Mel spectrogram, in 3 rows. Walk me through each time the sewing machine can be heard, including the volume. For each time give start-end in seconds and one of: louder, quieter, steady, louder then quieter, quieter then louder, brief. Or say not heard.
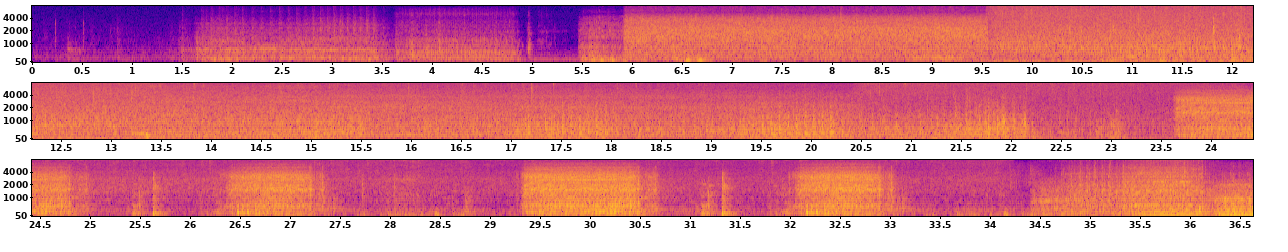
0.2-36.5 louder.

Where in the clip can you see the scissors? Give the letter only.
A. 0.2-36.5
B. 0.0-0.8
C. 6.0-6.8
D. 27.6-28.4
D.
